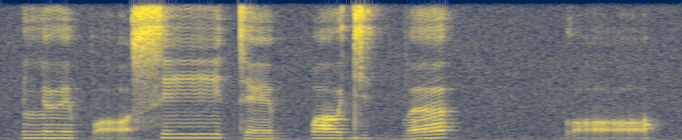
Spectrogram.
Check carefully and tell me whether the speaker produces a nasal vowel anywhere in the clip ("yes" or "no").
no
